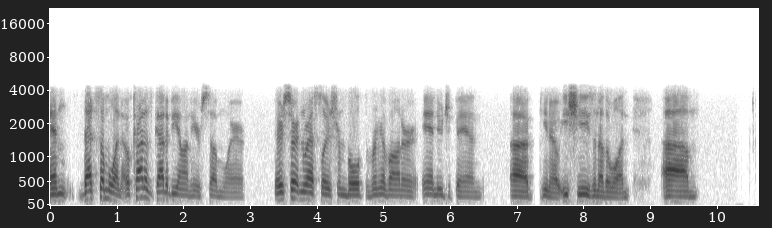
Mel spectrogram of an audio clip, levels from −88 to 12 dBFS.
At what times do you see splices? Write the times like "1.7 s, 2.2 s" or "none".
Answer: none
